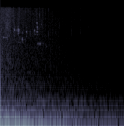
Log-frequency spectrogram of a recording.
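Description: Logo-intro sound effect dying away: a deep rumble fading out, with a few faint high sparkling glints near the start.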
